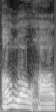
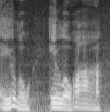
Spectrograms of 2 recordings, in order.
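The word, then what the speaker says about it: אלוה: not aloha like Hawaii, but aloha.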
